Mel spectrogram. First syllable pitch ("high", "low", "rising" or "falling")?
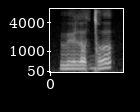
low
